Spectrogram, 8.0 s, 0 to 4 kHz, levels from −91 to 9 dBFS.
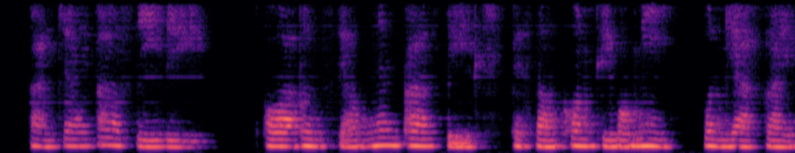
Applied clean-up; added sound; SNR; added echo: neural mask model DeepFilterNet 3.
